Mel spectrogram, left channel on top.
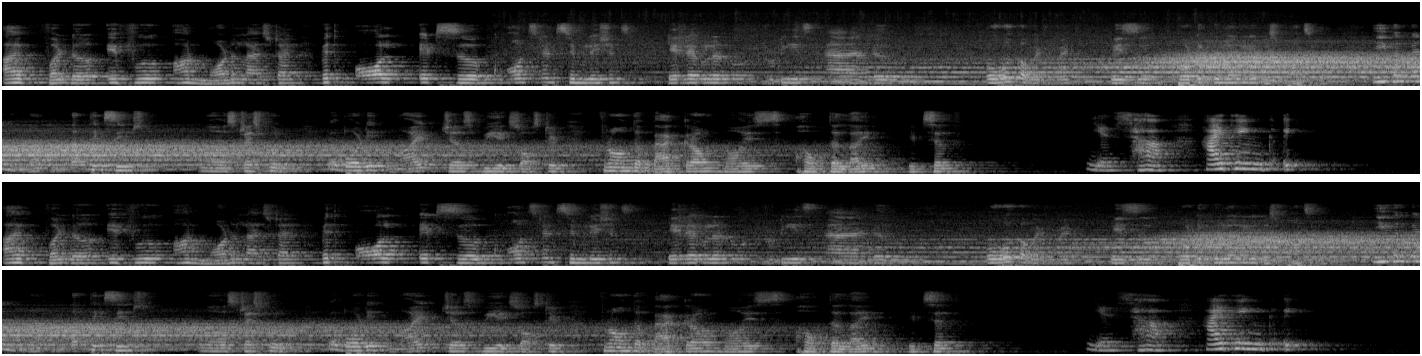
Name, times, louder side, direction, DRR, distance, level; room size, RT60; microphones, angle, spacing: voice 1, 0.0-3.9 4.2-6.3 6.7-8.9 9.8-10.7 11.1-15.6 16.1-22.9 23.2-23.7, left 2 dB, 20° left, 3 dB, 0.7 m, -29 dB
sound 1, 5.0-22.8, left 4 dB, 65° left, 1.4 m, -30 dB
voice 2, 25.0-27.1, left 2 dB, 40° left, 7 dB, 1.0 m, -29 dB
11.0 x 8.1 x 5.6 m, 1.1 s
head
